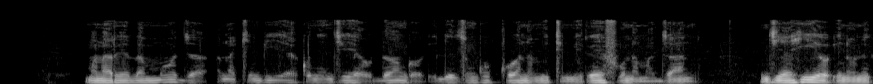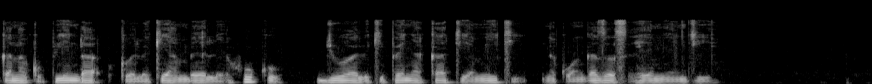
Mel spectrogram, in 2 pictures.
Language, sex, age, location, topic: Swahili, male, 18-24, Nairobi, government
